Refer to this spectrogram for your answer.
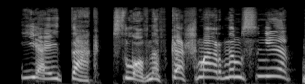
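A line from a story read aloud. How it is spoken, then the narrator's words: Howling. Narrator (Russian): взвыл Финик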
